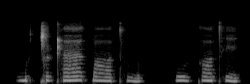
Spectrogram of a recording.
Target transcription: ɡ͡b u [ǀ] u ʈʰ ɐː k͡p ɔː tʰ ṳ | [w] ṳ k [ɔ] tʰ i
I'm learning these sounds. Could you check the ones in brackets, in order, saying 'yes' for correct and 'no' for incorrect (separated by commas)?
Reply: yes, yes, yes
